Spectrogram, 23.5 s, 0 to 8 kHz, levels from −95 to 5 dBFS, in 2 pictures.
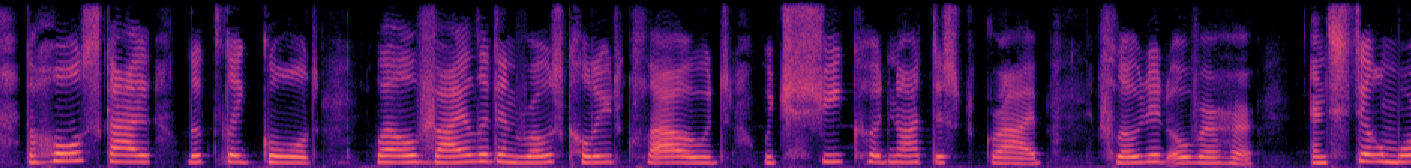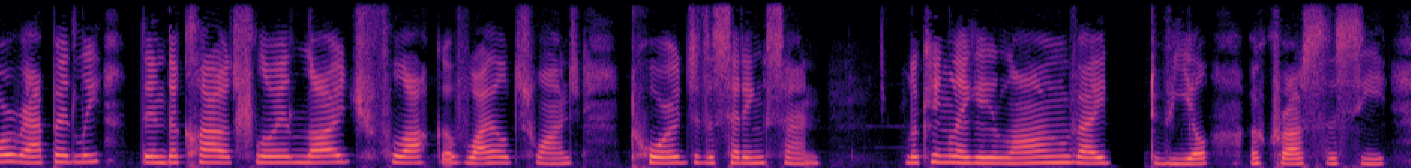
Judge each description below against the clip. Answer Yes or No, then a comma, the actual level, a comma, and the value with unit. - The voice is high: Yes, very high, 290 Hz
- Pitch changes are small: Yes, narrow, 2.3 semitones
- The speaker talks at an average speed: No, slow, 120 wpm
